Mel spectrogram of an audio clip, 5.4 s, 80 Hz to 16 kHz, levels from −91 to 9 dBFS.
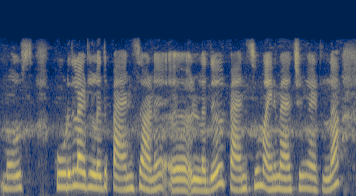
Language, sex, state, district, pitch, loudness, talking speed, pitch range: Malayalam, female, Kerala, Wayanad, 230 Hz, -15 LUFS, 125 wpm, 210-260 Hz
